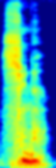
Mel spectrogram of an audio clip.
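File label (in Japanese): "死ね" Japanese, 極近, 左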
